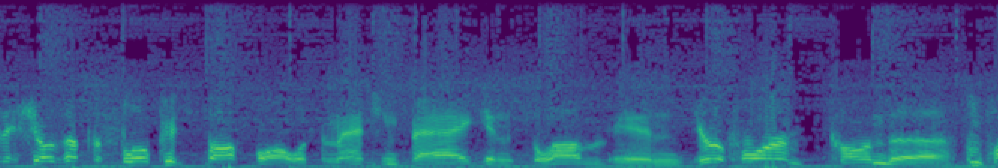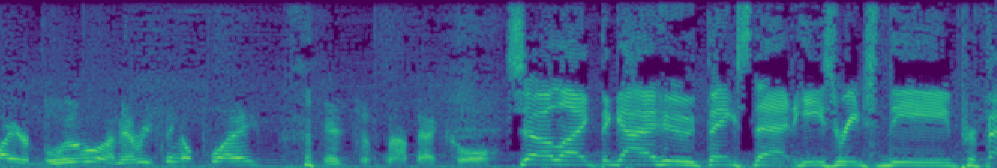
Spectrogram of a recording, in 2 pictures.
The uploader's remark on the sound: Also, today I opened up the phone lines looking for a specific type of person that you just don't see as cool.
